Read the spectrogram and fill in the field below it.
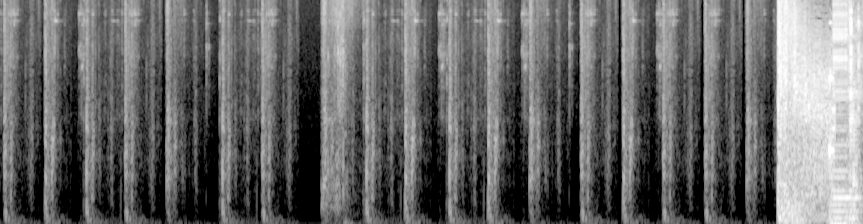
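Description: A pickaxe chips at stone blocks with quick, faint, regular taps.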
